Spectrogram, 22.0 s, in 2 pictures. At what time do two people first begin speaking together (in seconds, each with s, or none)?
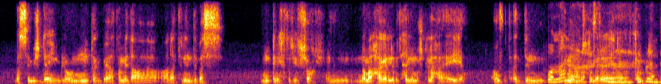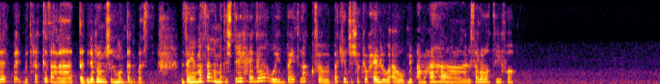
9.1 s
